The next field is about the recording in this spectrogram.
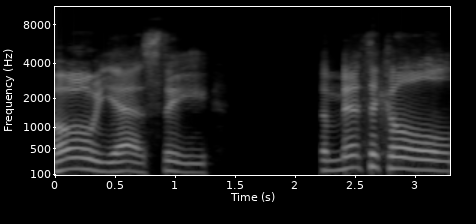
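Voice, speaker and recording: A raspy, put-on character voice at a low-to-middle pitch. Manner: sarcastic, mocking.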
